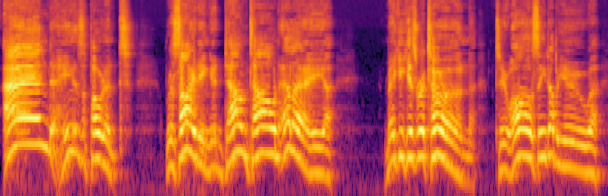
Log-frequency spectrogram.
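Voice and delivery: loud, stretched-out wrestling introduction; ring announcer. Acted. Game master introducing the returning wrestler, big ring-announcer voice. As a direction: belt out the entrance, drawing out every name.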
